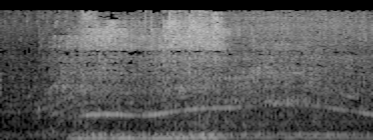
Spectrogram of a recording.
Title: صوت مزعج رعشه في المحرك صوت خرره عند الدعس على البنزين@mecaniquemokhtartunsie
